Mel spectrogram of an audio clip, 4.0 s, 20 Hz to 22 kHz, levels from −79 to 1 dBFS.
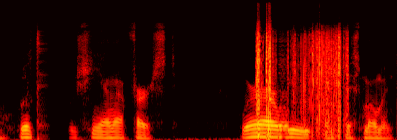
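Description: From 0.37 to 0.84 s, AAC frame loss with concealment leaves a smeared, phasey patch as the decoder repeats the last good spectrum, matching roughly seven lost frames. On a spectrogram it shows as blurred, flattened harmonics. From 2.55 to 3.49 s, cable scratch noise, likely from a worn connector being moved, adds dense rustling about as loud as the speech. On the waveform it appears as jagged, uneven bursts. Within that burst, a second dropout from 2.78 to 2.90 s smears the sound again.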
